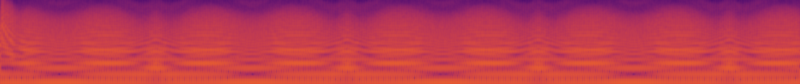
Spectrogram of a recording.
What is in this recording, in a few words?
Level Start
